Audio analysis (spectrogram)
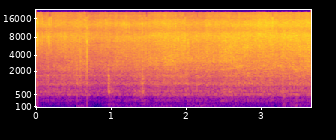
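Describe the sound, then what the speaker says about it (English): Ground beef sizzles steadily in a pan with a little oil, with a few scraping spoon strokes breaking it up near the start, all loud and close with no talking. "And we're going to break this up and get this beef going."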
